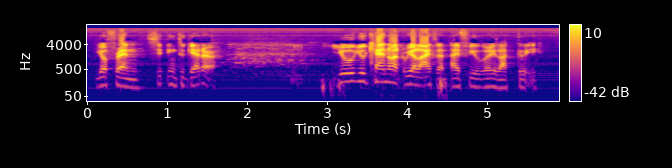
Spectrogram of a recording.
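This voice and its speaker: This man has a Thai accent. He speaks at a moderate pace. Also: long, frequent pauses. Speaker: medical professor. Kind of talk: lecture. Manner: halting.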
